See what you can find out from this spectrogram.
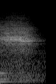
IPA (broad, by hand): ʃ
